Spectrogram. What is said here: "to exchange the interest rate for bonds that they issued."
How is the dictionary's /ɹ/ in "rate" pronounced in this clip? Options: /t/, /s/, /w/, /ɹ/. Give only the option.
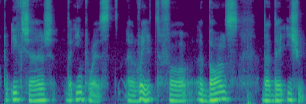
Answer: /ɹ/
